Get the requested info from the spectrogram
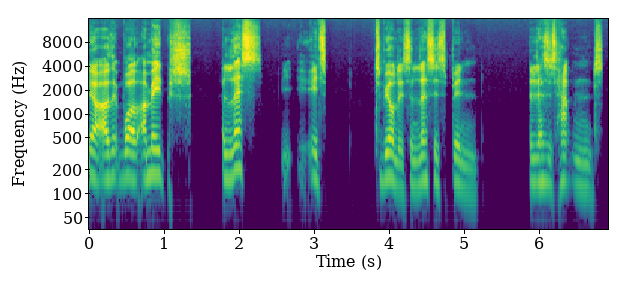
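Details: Adult man with aphasia following a sudden stroke, treated with speech and language therapy; residual word-finding difficulty, cannot read a script, fatigues as the day wears on.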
